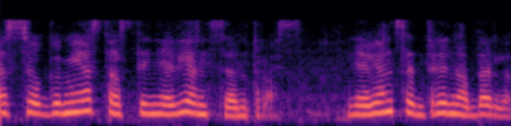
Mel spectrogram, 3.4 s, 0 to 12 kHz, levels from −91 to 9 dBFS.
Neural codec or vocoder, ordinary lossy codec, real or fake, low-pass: codec, 16 kHz, 4 kbps, FreqCodec, smaller model; AAC, 48 kbps; fake; 7.2 kHz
